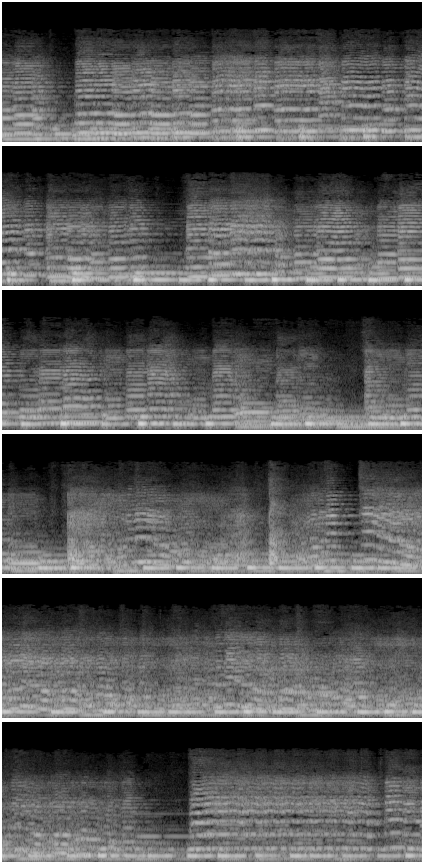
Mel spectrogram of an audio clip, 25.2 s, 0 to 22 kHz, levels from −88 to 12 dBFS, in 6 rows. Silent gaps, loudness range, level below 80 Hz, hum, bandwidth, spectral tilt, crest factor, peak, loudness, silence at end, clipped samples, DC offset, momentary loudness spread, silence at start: none; 3 LU; -42 dBFS; none; 7.2 kHz; -8 dB/octave; 16 dB; 0 dBFS; -17 LUFS; 0 s; under 0.1%; under 0.1%; 5 LU; 0 s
